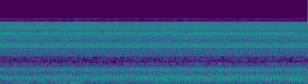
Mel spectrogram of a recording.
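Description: Steady electrical hum and hiss under the recording, made of several constant tones held at an even level.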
